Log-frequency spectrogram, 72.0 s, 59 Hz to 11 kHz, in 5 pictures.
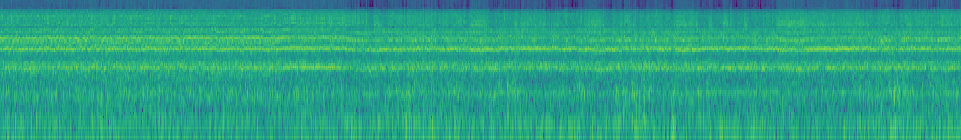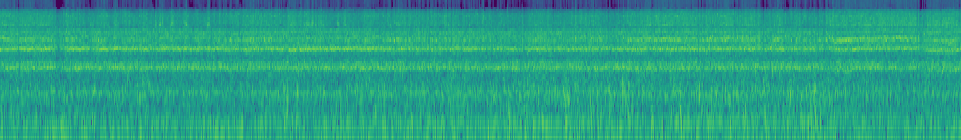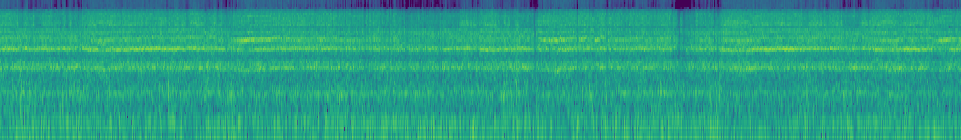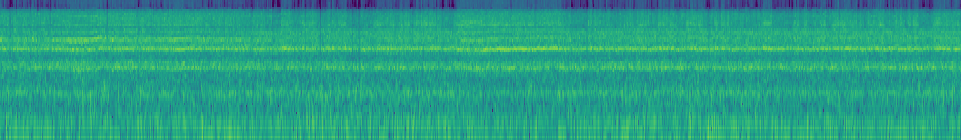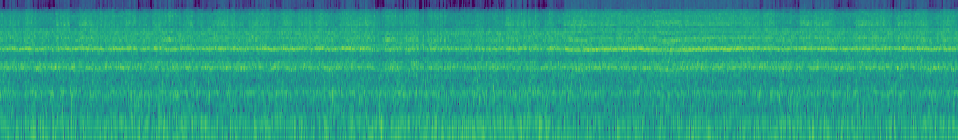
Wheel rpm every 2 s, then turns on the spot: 210, 210, 220, 230, 230, 230, 230, 230, 230, 230, 230, 230, 230, 230, 230, 230, 230, 230, 230, 230, 230, 220, 230, 230, 240, 230, 230, 240, 230, 230, 230, 230, 230, 230, 230, 230.
none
